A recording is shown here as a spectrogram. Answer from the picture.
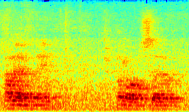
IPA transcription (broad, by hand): nɒd əʊnli bəd ɔːlsəʊ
